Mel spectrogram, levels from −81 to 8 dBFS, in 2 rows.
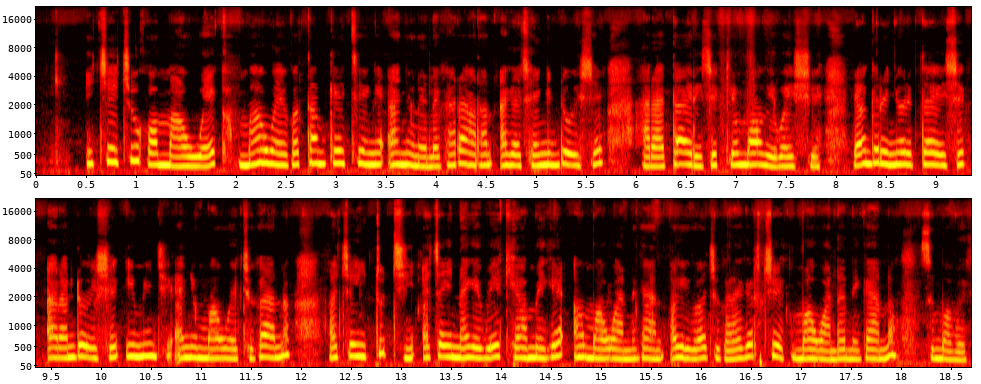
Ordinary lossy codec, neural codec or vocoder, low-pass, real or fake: none; vocoder, 44.1 kHz, 128 mel bands every 512 samples, BigVGAN v2; none; fake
